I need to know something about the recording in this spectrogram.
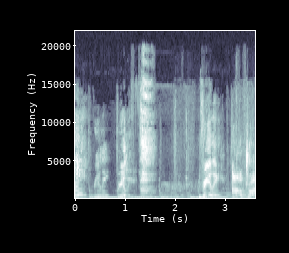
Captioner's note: gasp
